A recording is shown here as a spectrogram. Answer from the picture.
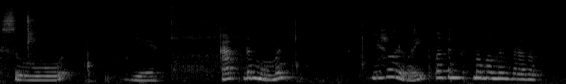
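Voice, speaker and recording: A high-pitched woman talks at a moderate pace with lively intonation. She leaves long, frequent pauses. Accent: Scottish. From Scotland. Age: 20s. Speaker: vlogger. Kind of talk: casual chat.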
